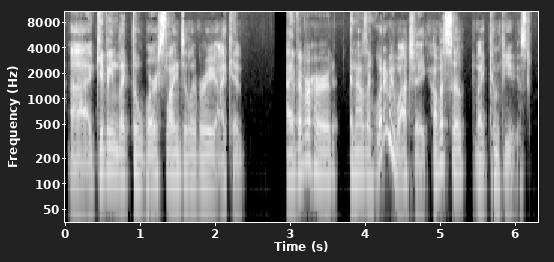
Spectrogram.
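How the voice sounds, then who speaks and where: A podcast co-host in casual chat, slangy and sweary, telling things haltingly and quoting their own reactions. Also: medium pitch, darkish tone, dry recording, studio quality. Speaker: podcast co-host reviewing short films.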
